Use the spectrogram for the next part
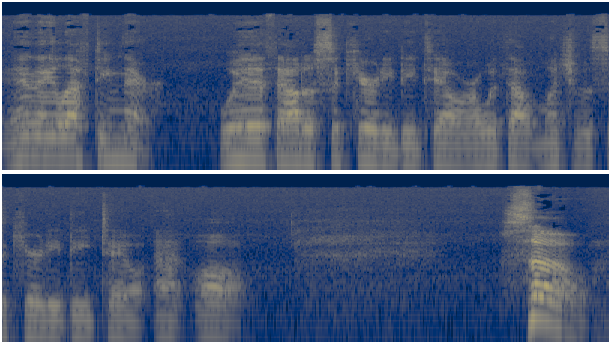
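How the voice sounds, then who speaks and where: A man with an American accent delivers informal political commentary to his online audience. His voice sits a little high and has a sharp, forceful brightness. He explains things insistently, often putting questions to the listener and answering them. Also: low-quality recording.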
